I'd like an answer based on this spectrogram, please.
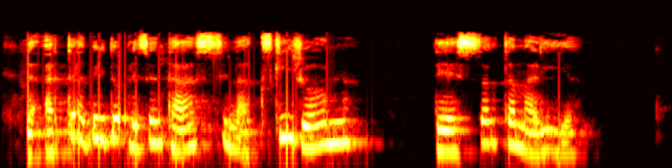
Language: Esperanto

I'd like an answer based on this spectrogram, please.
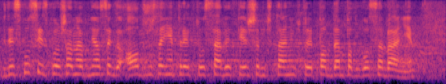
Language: Polish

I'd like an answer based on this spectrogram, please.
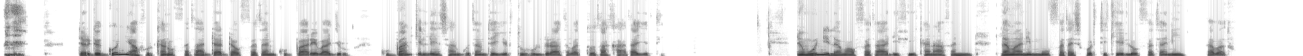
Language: Oromo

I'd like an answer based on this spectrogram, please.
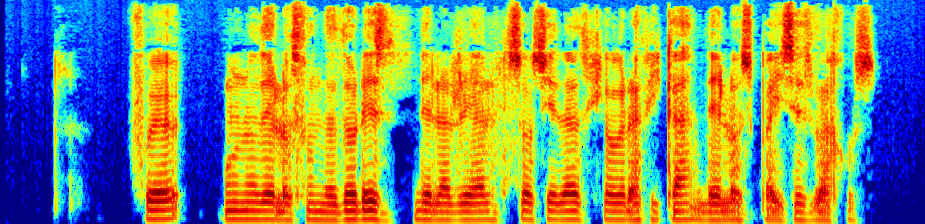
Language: Spanish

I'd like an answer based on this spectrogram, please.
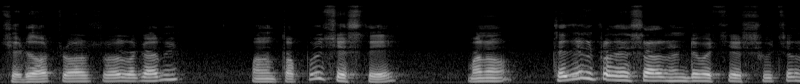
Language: Telugu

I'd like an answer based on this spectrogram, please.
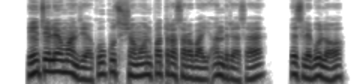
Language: Mahasu Pahari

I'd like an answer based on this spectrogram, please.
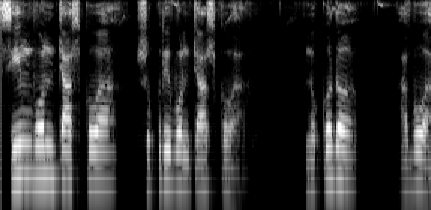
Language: Santali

